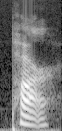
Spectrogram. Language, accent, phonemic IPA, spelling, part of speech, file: English, US, /pɑɹ/, par, preposition, En-us-par.ogg
- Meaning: By; with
